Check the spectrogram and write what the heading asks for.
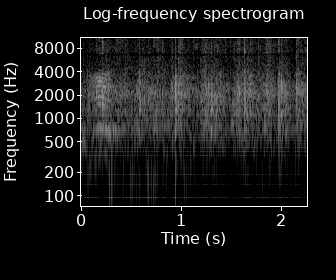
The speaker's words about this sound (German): Und deswegen lasst uns doch mal gegenseitig einen riesengroßen Applaus geben und feiern, dass wir gemeinsam Gottesdienst feiern an drei Stunden als eine Kirche.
